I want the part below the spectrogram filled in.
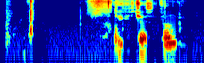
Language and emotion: Russian, neutral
